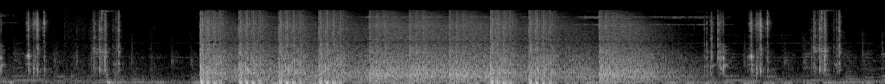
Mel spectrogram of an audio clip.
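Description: Full-auto fire from the SWAT 556 rifle in Black Ops 2, loud rapid bursts of shots with a long sustained volley in the middle and shorter clusters before and after.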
